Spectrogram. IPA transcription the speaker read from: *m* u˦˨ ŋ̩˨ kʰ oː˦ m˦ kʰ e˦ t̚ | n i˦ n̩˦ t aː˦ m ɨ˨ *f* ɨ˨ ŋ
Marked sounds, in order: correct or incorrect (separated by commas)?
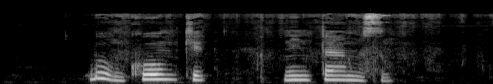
incorrect, incorrect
